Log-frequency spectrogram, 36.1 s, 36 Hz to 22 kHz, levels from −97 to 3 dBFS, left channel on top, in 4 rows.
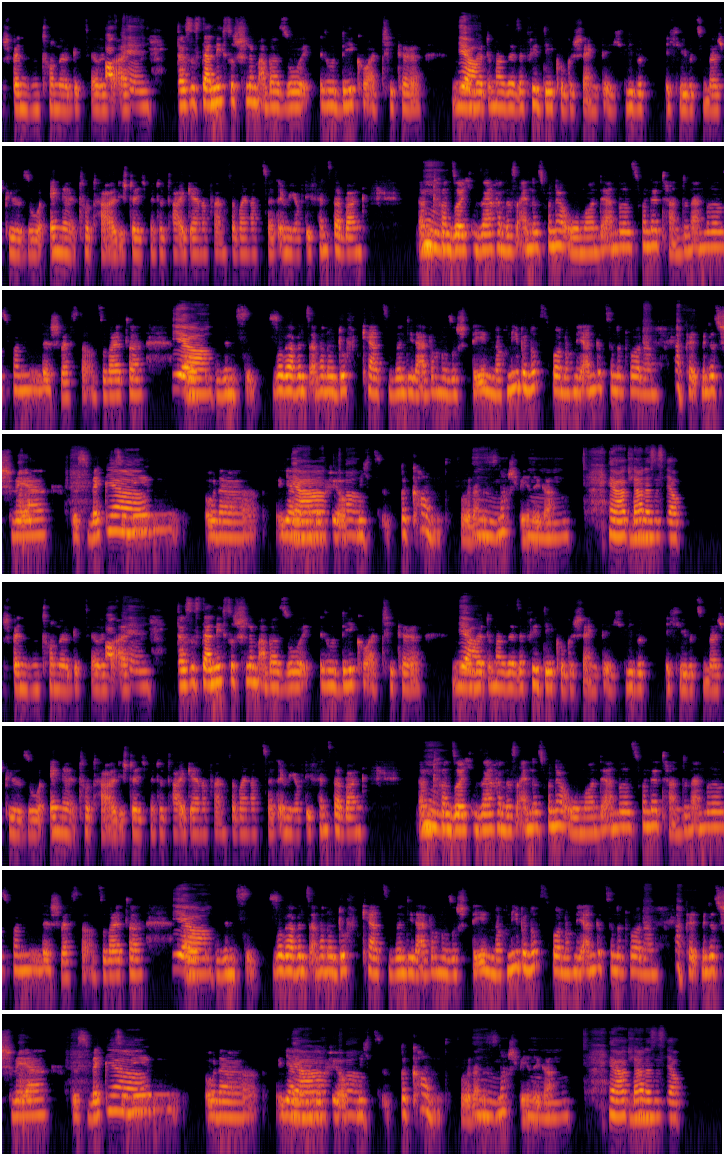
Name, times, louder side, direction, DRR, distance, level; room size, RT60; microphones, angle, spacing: voice 1, 0.0-1.6 1.9-5.2 5.6-8.0 8.3-13.8 14.2-26.2 26.6-27.6 27.9-29.3 29.6-30.2 30.5-31.6 32.1-32.6 32.8-34.0 34.9-35.3, left 1 dB, 10° left, 1.0 m, -29 dB
voice 2, 1.3-1.8 5.7-6.0 14.3-14.6 20.2-20.7 26.5-26.6 27.3-27.4 27.9-28.1 28.4-28.9 30.7-31.6 32.9-33.4 33.6-34.2 34.4-35.5, left 3 dB, 40° left, 0.8 m, -26 dB
5.8 x 3.7 x 2.3 m
head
